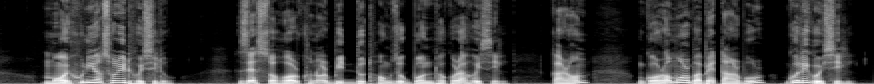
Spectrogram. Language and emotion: Assamese, surprised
